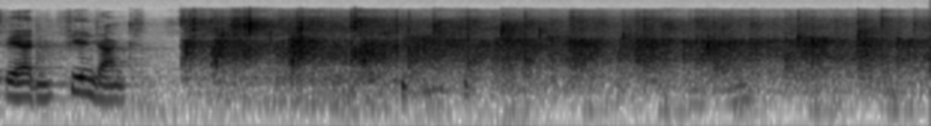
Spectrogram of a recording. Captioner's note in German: Allgemeiner Beifall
